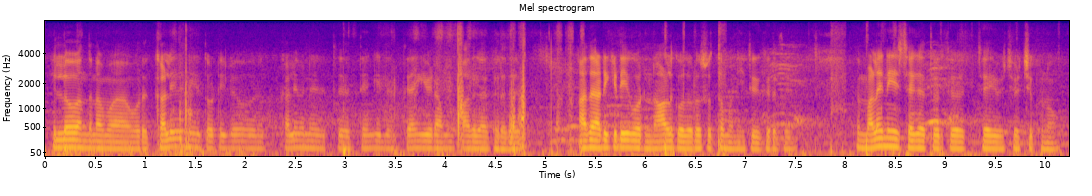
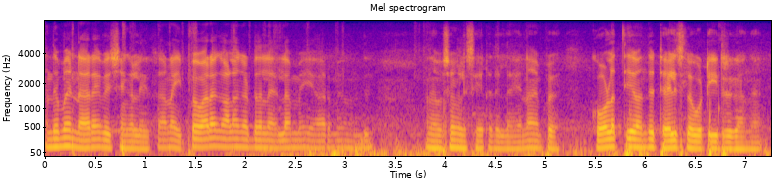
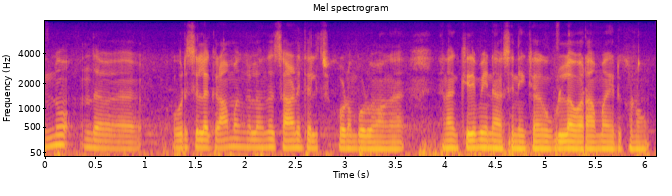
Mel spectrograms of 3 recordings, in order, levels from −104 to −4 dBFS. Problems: background conversations at intervals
